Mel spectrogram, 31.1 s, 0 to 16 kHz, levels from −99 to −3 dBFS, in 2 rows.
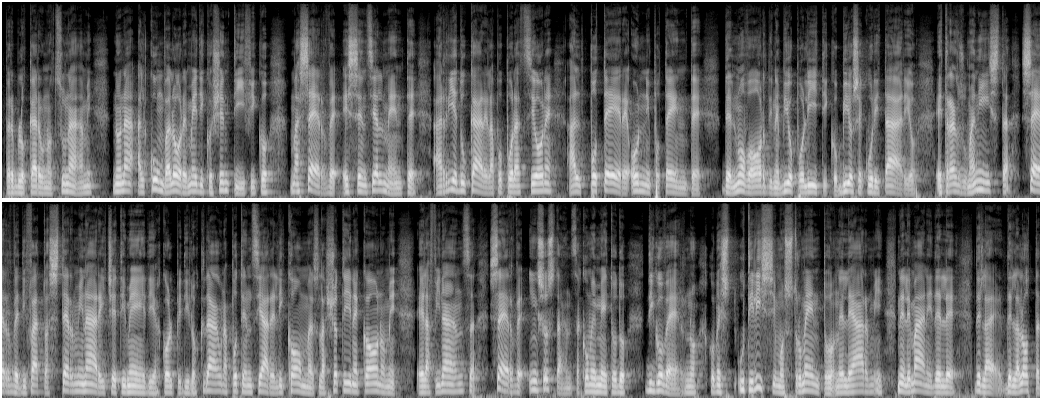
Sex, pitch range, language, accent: male, 110-140 Hz, Italian, native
